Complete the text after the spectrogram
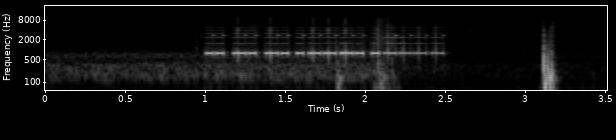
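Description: Rapid electronic beeps sound as text types out.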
